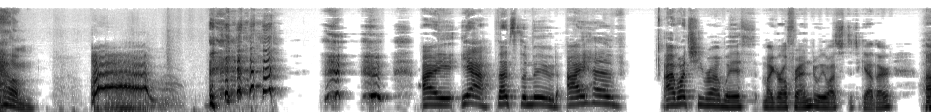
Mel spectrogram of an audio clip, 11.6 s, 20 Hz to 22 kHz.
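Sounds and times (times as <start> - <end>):
speech: 0.2 - 0.5, 2.6 - 3.0, 5.3 - 11.6
people screaming excitedly: 1.2 - 2.3.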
